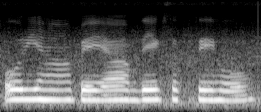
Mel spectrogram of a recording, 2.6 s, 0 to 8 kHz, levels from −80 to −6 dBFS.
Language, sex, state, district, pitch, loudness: Hindi, female, Haryana, Charkhi Dadri, 225 Hz, -13 LUFS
